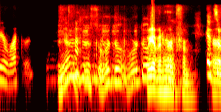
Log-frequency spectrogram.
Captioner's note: board members chuckling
